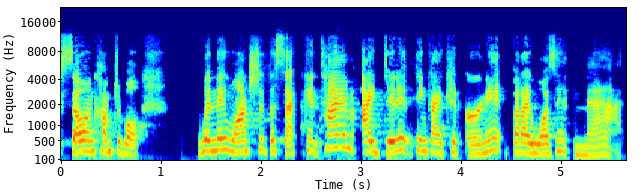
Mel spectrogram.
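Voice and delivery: ordinary talk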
